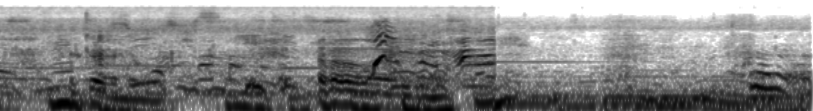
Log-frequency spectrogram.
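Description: Young children's voices with short high squeals over background music; the sound drops quieter after about two and a half seconds.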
